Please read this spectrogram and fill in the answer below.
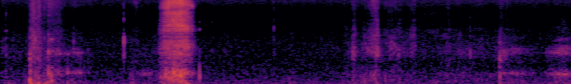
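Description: A single loud, sharp sneeze burst with a few soft sniffs before and after in a quiet room.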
